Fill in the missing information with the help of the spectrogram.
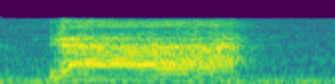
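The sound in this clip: A voice imitates a calf lowing: one loud, drawn-out nasal call that lasts about a second with a slight waver, then stops abruptly.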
